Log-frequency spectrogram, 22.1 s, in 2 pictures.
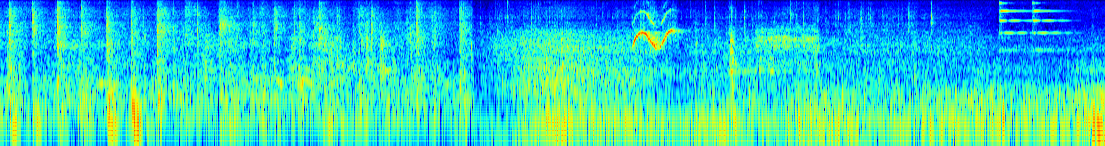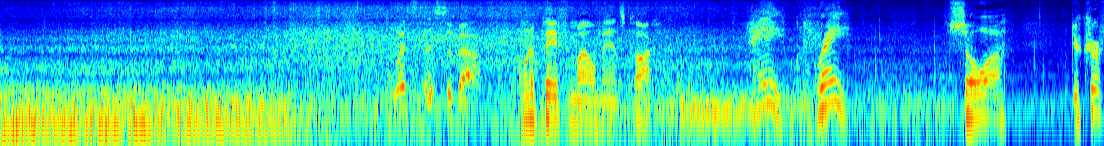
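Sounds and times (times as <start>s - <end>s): car engine running: 4.7s - 22.0s
rising-and-falling chirp: 4.8s - 7.2s
bell dings: 10.0s - 10.8s.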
